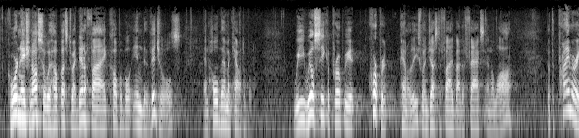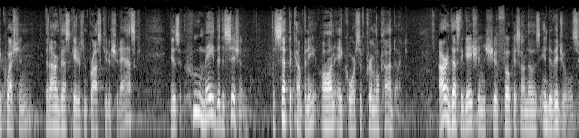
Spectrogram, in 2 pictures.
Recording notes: Keynote Speech at the City Bar’s 7th Annual White Collar Crime Institute. Gives the keynote address at the New York City Bar Association’s 7th Annual White Collar Crime Institute.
